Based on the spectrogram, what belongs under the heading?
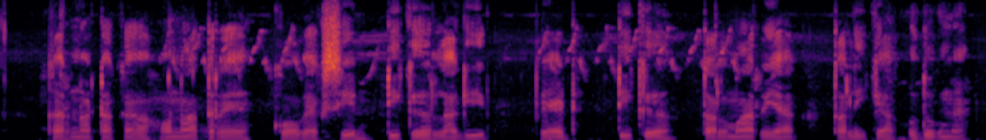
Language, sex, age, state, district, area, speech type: Santali, male, 30-45, Jharkhand, Seraikela Kharsawan, rural, read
